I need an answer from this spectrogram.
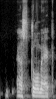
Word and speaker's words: stomach: जैसे कि स्टोमक, STOMACH, भले ही ये CH से अंत हो रहा है लेकिन इसका उच्चारण क्या है, क है।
